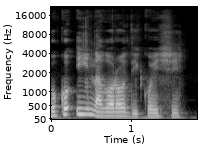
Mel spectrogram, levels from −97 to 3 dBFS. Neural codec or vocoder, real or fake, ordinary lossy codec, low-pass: none; real; none; 19.8 kHz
